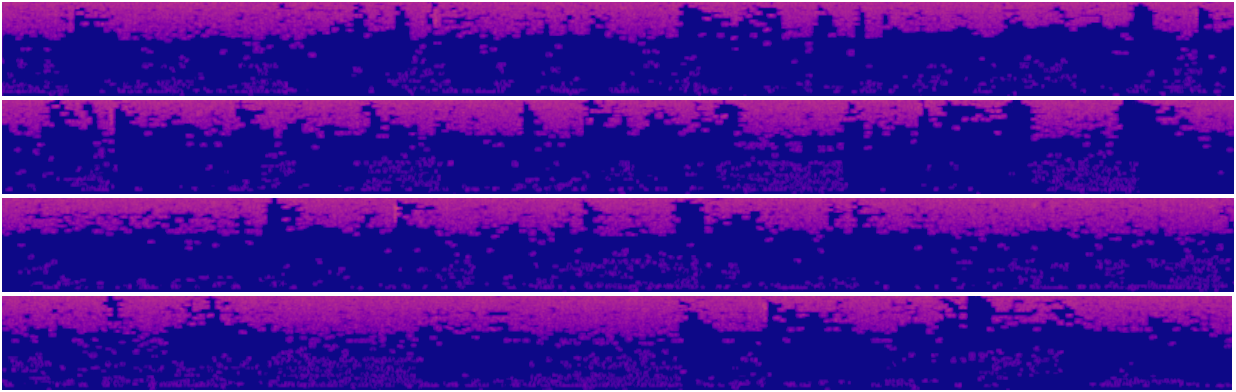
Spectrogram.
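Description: A man lectures calmly through a microphone in a large echoing hall.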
